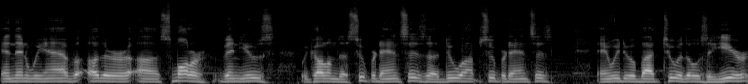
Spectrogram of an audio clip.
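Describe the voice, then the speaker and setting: Fairly quick, flat, monotone speech from a man with an American accent, music in the background. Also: fairly high pitch for a man. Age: 70s. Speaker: oldies radio show producer and event promoter. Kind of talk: TV interview. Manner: conversational with many fillers.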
